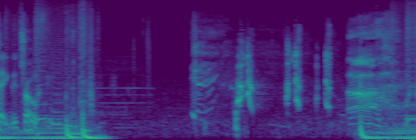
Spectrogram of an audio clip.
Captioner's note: laughs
